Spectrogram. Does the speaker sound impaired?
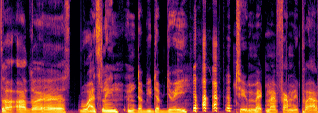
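Yes: Down syndrome; adult; one word misheard by listener, repeated to clarify.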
